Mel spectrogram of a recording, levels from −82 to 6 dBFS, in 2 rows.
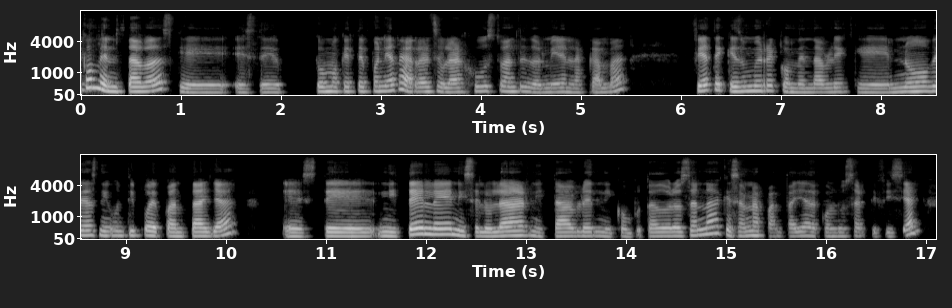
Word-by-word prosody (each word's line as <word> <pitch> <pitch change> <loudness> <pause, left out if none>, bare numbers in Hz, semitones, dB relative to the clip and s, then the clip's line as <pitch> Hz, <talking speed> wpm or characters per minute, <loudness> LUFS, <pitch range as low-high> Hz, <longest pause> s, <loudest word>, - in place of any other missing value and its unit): comentabas 220 - +4
que, 160 -3 -2
este, 160 0 -5 0.3
como 195 0 0
que 195 0 -3
te 195 0 -3
ponías 215 +5 -1
a - - +3
agarrar 190 +1 +2
el 195 - -4
celular 180 -1 -1
justo 210 +2 -6
antes 200 0 -2
de 175 - -3
dormir 175 +2 -3
en 175 -2 -6
la 165 0 -9
cama, 245 - -5 0.6
fíjate 245 +3 +2
que 200 - 0
es 200 - +2
muy 220 +1 +1
recomendable 175 -4 -4
que 165 -1 -4
no 195 +3 0
veas 205 0 0
ningún 190 0 -2
tipo 195 0 -3
de 185 -1 +6
pantalla, 175 - +2 0.5
este, 165 +1 +2
ni 175 -1 0
tele, 245 +3 +6
ni 210 -4 +2
celular, 185 +3 +3
ni 170 -4 -6
tablet, 170 +1 0
ni 165 -3 -7
computadora, 170 +3 -1
o - - -3
sea, 200 +3 -2
nada 270 +5 +1
que - - -2
sea 180 -1 -4
una 195 0 -1
pantalla 170 +1 -5
con 165 -1 -9
luz 165 +1 -10
artificial, 175 - -5
180 Hz, 170 wpm, -23 LUFS, 170-205 Hz, 0.6 s, de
